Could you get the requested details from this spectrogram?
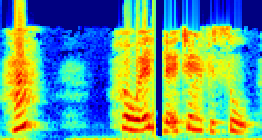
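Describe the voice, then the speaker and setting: A woman voicing an excitable older Egyptian mother, desperate to marry off her son, who talks in shrill, breathless bursts. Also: very fast, husky, lo-fi sound. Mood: incredulous.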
